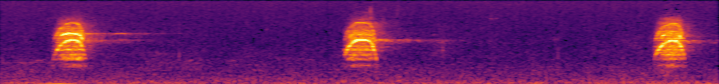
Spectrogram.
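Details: Common reedbuck (Redunca arundinum) in Southern Africa whistling: three sharp, breathy whistles about three seconds apart, each a short hissing burst with a high tone trailing off, over a quiet background.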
